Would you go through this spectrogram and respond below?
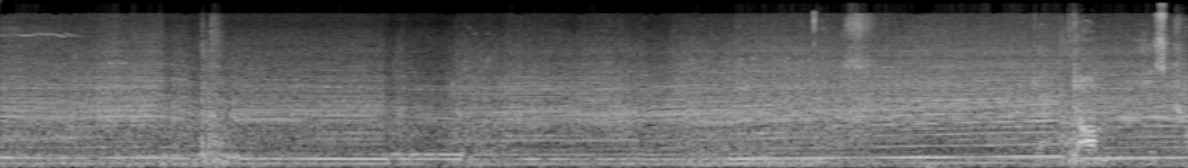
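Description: Red Bull Juniors race cars run at speed with a continuous engine drone and a few quick gear shifts, while a commentator talks over the sound throughout.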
